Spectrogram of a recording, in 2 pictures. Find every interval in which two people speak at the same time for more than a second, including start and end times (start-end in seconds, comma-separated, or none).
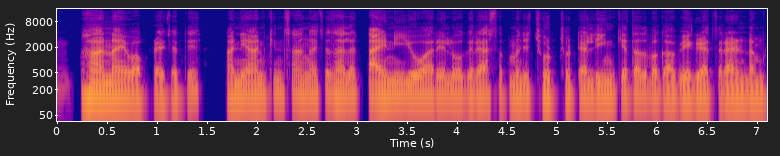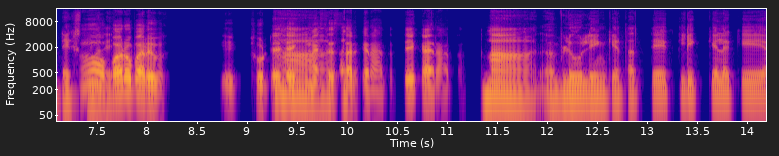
none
